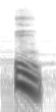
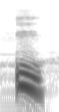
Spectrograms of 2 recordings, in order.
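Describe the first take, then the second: First: The vowel is a pure 'oo' sound. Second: The same.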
